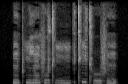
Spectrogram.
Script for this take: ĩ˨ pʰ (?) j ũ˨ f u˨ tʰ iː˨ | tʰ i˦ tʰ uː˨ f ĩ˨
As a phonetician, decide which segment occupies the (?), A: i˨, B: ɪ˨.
A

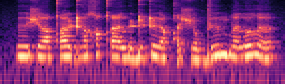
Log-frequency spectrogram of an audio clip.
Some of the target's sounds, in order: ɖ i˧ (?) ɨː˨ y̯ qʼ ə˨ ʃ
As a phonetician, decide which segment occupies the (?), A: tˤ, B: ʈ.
B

